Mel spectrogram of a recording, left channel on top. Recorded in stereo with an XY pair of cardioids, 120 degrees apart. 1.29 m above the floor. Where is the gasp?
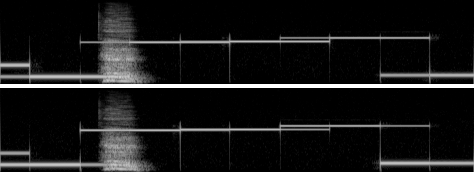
65° left, 0.9 m.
